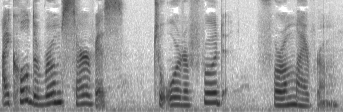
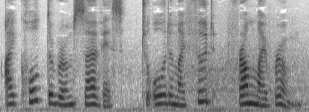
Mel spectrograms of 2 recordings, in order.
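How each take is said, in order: First: Careful American English with r's sounded; American accent. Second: Careful British English with silent r's; British accent. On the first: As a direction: read it like an American, r audible. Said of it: "logat American ya". (logat American) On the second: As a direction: read it the British way, dropping each r. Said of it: "kalau pengucapannya British". (logat British) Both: Shown as a demonstration.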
